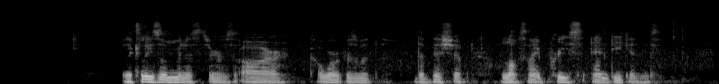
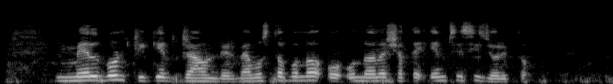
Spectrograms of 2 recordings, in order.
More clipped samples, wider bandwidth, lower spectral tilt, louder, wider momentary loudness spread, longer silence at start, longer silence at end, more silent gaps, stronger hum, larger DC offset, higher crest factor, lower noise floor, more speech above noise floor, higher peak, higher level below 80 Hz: neither; about the same, 7.6 kHz vs 7.6 kHz; first, -8 dB/octave vs -6 dB/octave; about the same, -27 LUFS vs -25 LUFS; about the same, 12 LU vs 10 LU; first, 1.25 s vs 0.15 s; second, 0.6 s vs 0.85 s; neither; neither; neither; about the same, 18 dB vs 18 dB; first, -80 dBFS vs -54 dBFS; first, 54 dB vs 29 dB; about the same, -8 dBFS vs -8 dBFS; first, -46 dBFS vs -62 dBFS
